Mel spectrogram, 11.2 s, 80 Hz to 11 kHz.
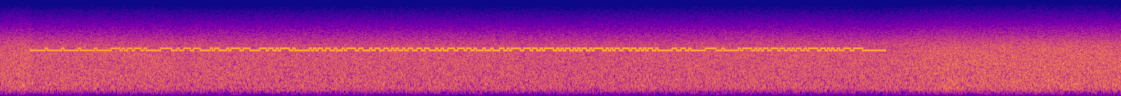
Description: RTTY (45.45 baud, 170 Hz shift), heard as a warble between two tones, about 2200 Hz centre, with radio static. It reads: TAMBEM ESPECIFICA QUE ESSES SITES SERAO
